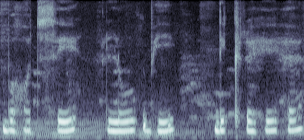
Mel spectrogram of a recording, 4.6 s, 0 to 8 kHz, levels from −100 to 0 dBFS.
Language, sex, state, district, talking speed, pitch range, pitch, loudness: Hindi, female, Himachal Pradesh, Shimla, 90 wpm, 200-210 Hz, 210 Hz, -16 LUFS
